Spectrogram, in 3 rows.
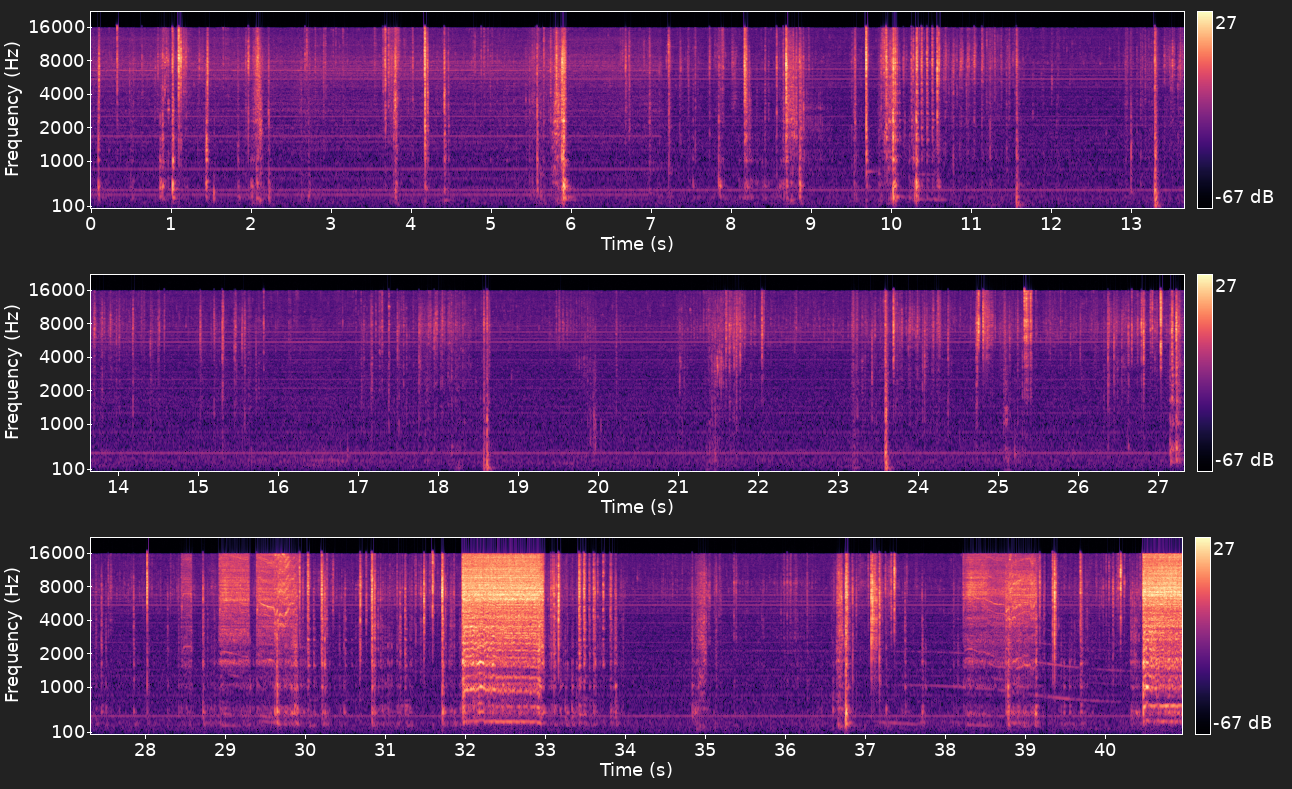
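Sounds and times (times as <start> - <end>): faint steady hum: 0.0 - 40.9
loud rasping noise: 37.7 - 40.9.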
